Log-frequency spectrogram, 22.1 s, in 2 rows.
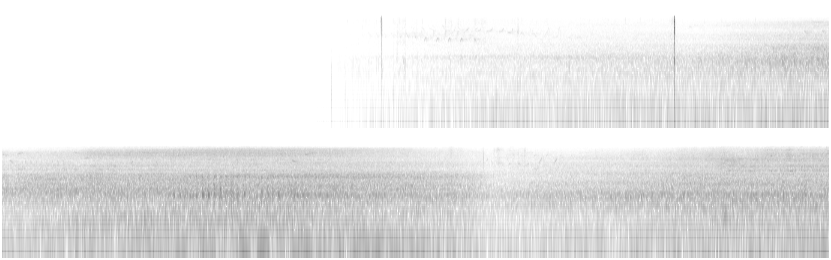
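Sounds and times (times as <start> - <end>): train crossing a rail bridge: 6.5 - 22.0.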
